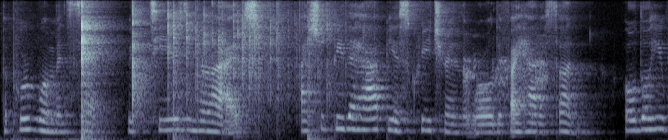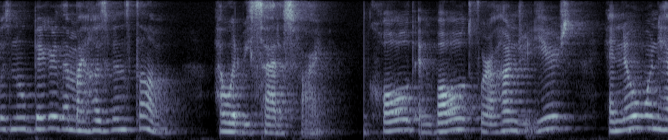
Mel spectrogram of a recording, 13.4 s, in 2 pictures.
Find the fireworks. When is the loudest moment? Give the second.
1 s.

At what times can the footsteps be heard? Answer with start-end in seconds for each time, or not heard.
not heard.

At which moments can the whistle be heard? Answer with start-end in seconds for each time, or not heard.
not heard.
